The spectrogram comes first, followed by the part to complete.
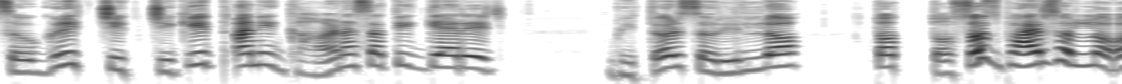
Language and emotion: Goan Konkani, disgusted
